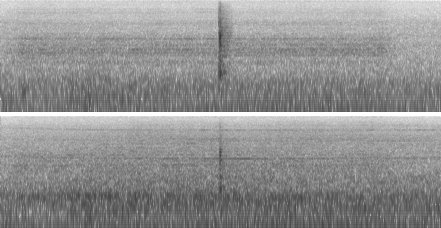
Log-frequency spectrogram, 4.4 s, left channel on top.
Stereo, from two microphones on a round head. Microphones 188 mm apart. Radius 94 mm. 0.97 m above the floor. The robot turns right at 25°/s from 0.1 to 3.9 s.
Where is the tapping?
65° left (ahead or behind).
